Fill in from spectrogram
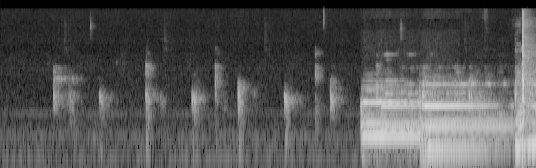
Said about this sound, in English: The verse has some short phrases and then some triplet phrases going back and forth. And then the verse has all these swing phrases. I'll play it for you and I'll clap along and you'll hear.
